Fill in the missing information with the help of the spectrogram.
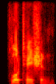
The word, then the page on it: flotation: American English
